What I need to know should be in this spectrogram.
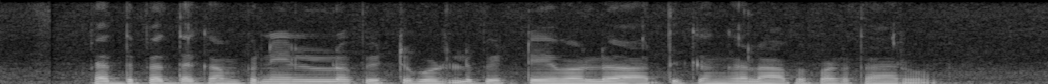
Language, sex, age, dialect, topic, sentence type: Telugu, female, 41-45, Utterandhra, banking, statement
